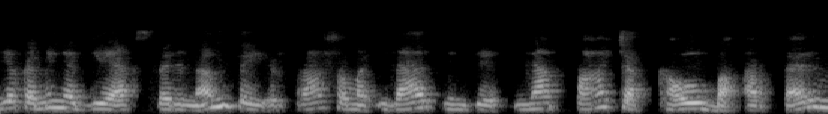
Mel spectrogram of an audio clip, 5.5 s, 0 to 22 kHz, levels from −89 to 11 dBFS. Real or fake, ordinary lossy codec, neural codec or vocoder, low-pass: real; AAC, 48 kbps; none; 7.2 kHz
